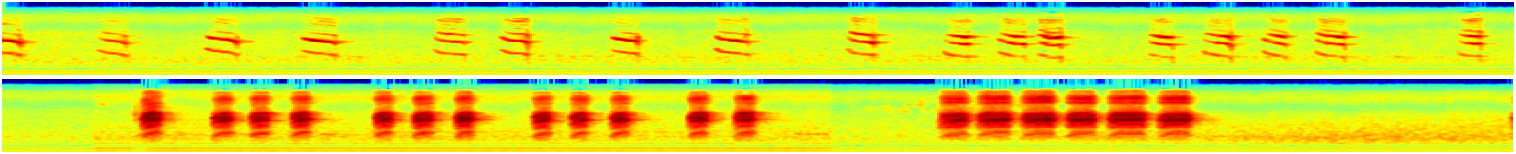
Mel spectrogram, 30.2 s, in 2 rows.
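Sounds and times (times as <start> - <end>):
spotted nutcracker rasping calls: 0.0 - 0.4, 1.0 - 3.6, 4.3 - 5.5, 6.1 - 6.5, 7.1 - 7.7, 8.4 - 10.8, 11.4 - 13.7, 14.5 - 15.0, 16.4 - 23.4, 24.4 - 27.3.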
